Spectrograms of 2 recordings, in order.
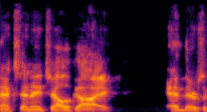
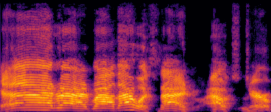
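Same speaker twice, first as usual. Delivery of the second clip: put-on drunk broadcaster voice, higher pitched; 7 semitones higher than usual. Imitating a broadcaster calling a game from the stands: drunk Harry Caray impression. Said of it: "He's twenty-seven beers deep, and he's like".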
